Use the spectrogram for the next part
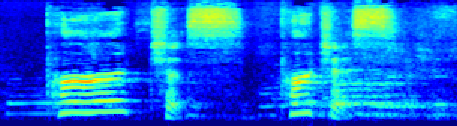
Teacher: purchase is a verb with two syllable stress the first one remember the second syllable is weak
